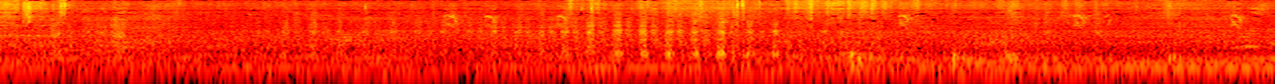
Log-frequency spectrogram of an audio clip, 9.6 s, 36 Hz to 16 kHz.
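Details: Rapid, husky panting by Luna, a Belgian Shepherd puppy of 11 months, between retrieves of a boot in a fetch game; breaths come roughly two or three per second, with brief voice sounds and outdoor background hiss.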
